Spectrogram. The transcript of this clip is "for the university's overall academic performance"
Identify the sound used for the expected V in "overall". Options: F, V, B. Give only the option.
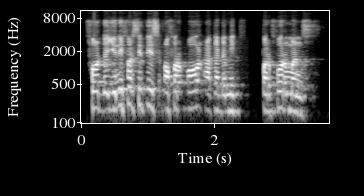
F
